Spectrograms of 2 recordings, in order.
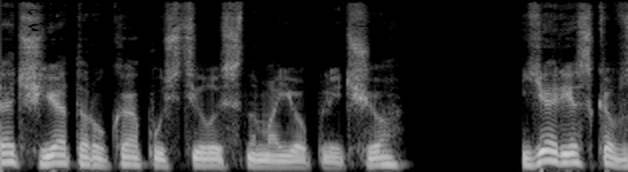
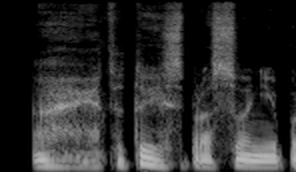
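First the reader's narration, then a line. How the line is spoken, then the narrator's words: Mumbling. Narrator (Russian): пробормотал я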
